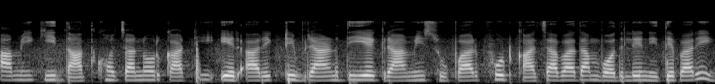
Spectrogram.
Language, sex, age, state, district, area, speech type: Bengali, female, 18-30, West Bengal, Jhargram, rural, read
